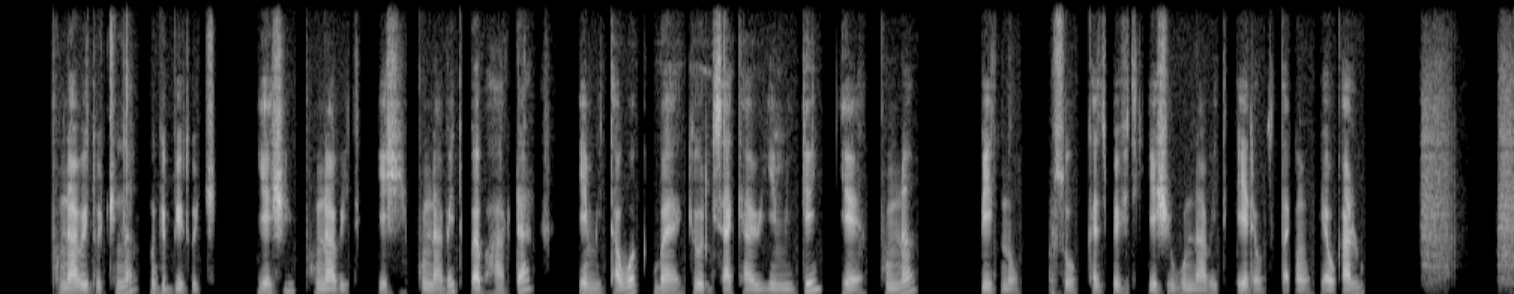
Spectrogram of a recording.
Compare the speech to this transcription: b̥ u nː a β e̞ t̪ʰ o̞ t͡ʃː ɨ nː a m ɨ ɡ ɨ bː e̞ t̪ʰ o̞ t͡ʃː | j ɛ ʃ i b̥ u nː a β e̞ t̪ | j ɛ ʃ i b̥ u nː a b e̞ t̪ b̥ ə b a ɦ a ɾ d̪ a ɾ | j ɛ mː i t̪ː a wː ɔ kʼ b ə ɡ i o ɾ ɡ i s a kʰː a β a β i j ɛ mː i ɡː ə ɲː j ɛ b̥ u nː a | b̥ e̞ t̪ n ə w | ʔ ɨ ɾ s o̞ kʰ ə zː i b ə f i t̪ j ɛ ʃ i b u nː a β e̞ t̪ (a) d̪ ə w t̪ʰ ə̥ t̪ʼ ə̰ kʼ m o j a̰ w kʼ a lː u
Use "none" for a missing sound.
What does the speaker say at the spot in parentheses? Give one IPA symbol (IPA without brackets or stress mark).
e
